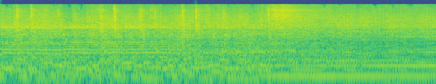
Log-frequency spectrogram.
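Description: Rock band playing an instrumental passage, recorded live on a tape recorder during a studio rehearsal. About two and a half seconds in, the band settles onto a held low chord.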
